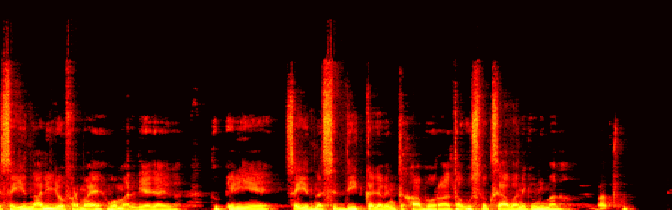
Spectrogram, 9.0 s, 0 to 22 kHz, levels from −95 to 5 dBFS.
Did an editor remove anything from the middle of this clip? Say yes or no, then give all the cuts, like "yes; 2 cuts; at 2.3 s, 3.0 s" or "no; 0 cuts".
no; 0 cuts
